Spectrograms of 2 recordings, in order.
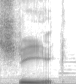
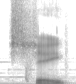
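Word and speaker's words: Sheikh: It's not Sheik. It's Shake.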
